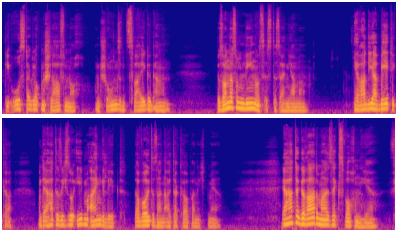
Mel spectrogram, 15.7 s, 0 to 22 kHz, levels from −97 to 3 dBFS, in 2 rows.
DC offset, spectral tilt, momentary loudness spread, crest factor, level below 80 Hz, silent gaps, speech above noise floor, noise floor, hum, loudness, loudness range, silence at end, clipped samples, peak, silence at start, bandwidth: under 0.1%; -6.5 dB/octave; 16 LU; 20 dB; -46 dBFS; none; 37 dB; -56 dBFS; none; -20 LUFS; 5 LU; 0 s; under 0.1%; 0 dBFS; 0.05 s; 18 kHz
